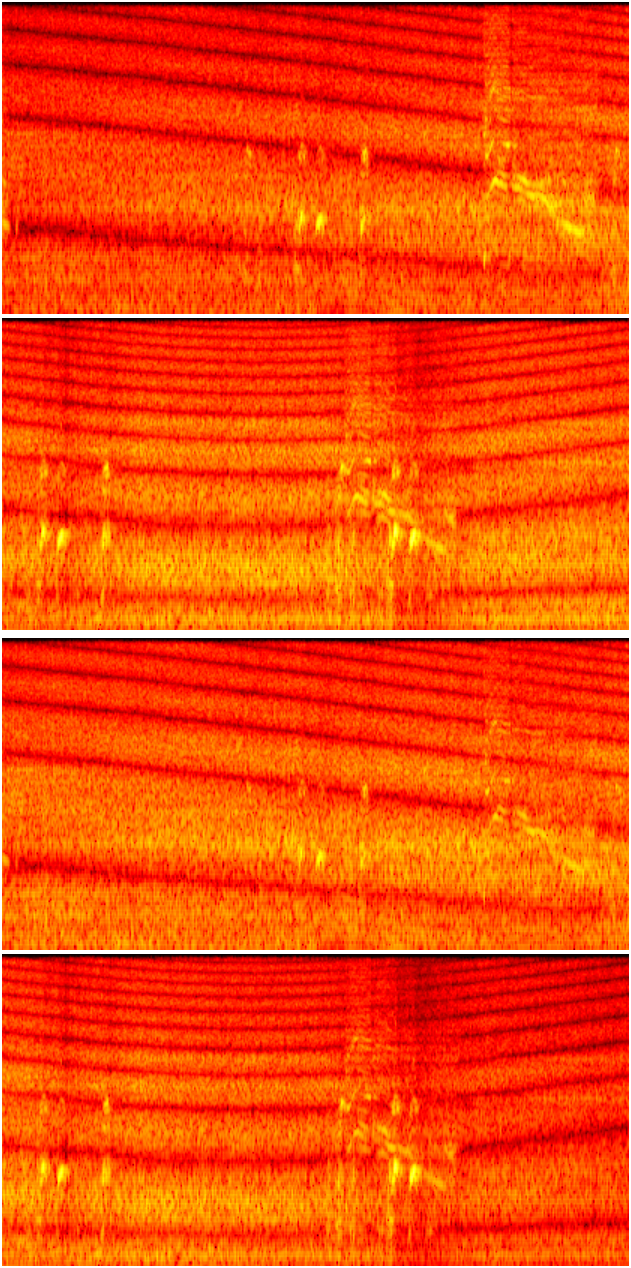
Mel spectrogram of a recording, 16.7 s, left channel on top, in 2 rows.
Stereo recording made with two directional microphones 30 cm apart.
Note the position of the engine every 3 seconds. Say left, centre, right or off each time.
right, right, right, centre, left, left.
